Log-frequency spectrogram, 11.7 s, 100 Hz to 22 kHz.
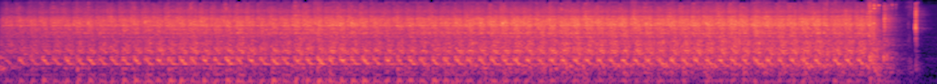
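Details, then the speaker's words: MGB after restoration, first start with the new exhaust, fuel pump primed and carburettors pumped: a steady starter churn at about 3.5 pulses a second for 11 seconds. The engine never catches, a long crank with no start. "okay that's taking quite a while let's try again"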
